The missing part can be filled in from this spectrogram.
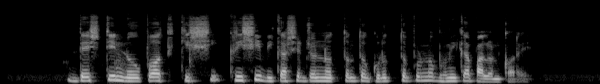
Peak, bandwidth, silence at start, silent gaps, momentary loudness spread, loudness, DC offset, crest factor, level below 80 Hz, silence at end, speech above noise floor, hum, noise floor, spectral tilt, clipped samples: -6 dBFS; 11.5 kHz; 0.7 s; none; 7 LU; -24 LUFS; under 0.1%; 18 dB; -72 dBFS; 0.75 s; 44 dB; none; -67 dBFS; -5 dB/octave; under 0.1%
